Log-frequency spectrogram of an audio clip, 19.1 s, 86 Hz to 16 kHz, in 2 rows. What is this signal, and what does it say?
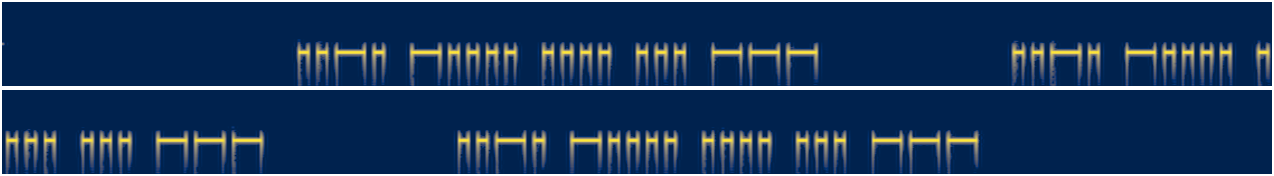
Morse code, heard as a keyed tone, about 17 wpm, 700 Hz. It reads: F6HSO F6HSO F6HSO
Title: DXCC-100 Call Signs - 5 Characters - Repeated 3x - 17wpm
